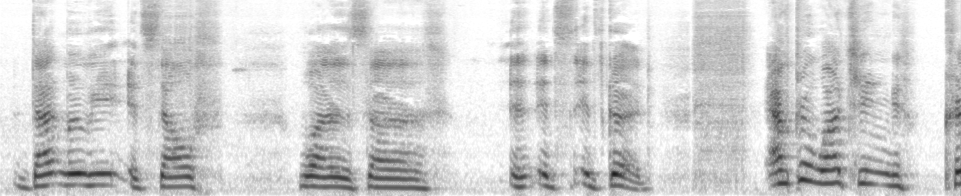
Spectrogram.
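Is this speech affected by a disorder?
Yes: mobius syndrome.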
